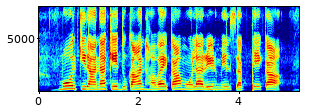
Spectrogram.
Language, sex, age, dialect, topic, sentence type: Chhattisgarhi, female, 60-100, Western/Budati/Khatahi, banking, question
